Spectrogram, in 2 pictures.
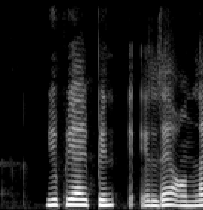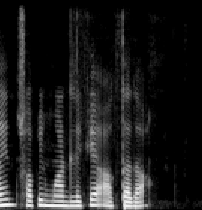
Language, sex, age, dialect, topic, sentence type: Kannada, female, 31-35, Coastal/Dakshin, banking, question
